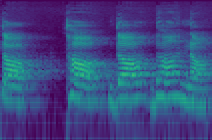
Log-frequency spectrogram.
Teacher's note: दांतों के पास टच करती है हमारी जीभ, जैसे कि ता, था, दा, धा, ना।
